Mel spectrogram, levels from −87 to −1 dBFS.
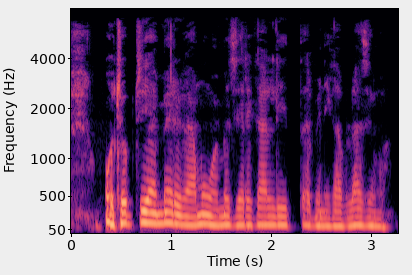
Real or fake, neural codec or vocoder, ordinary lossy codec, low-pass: real; none; MP3, 48 kbps; 7.2 kHz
